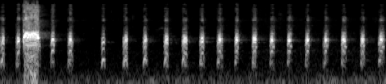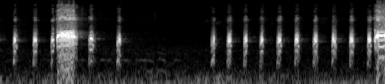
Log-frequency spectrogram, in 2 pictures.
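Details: Red junglefowl hen calling to attract a male. Long runs of rapid, evenly spaced clucks alternate with sudden loud, grating squawks, with a brief quiet pause before the clucking resumes.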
